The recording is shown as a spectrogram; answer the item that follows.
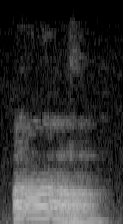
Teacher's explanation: So R, and then the opposite of this one is the falling tone. So you start high, you go higher, and then you go down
